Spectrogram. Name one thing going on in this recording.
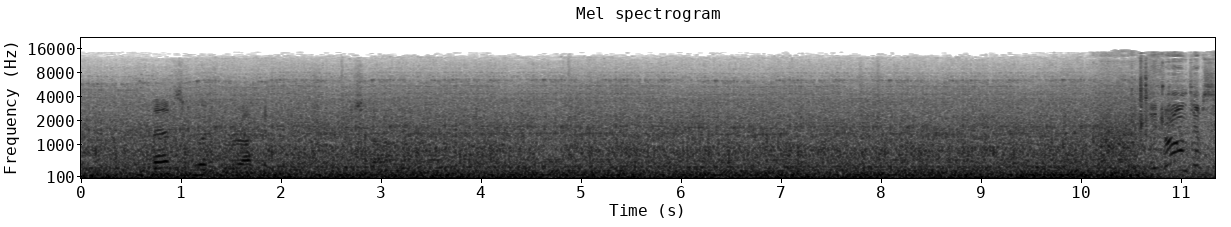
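Tyres crunch over loose sand and gravel.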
